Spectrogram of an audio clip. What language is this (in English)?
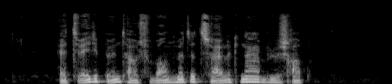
Dutch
